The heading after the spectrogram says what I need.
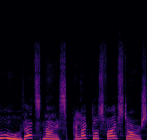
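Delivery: creepy high voice. Podcast host asking for reviews, voicing Google's reaction: creepy Google voice. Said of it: "that was unnecessarily creepy, Google".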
